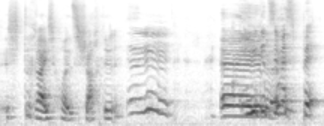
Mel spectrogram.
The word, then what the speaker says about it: Streichholzschachtel: It's pronounced Streichholzschachtel.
